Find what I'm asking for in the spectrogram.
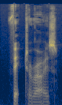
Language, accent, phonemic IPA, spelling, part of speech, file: English, UK, /ˈvɛktəɹaɪz/, vectorize, verb, En-uk-vectorize.ogg
- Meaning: To convert an image into a vector graphics format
